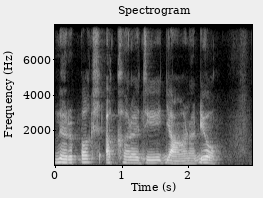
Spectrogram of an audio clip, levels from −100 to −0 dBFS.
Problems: constant background noise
